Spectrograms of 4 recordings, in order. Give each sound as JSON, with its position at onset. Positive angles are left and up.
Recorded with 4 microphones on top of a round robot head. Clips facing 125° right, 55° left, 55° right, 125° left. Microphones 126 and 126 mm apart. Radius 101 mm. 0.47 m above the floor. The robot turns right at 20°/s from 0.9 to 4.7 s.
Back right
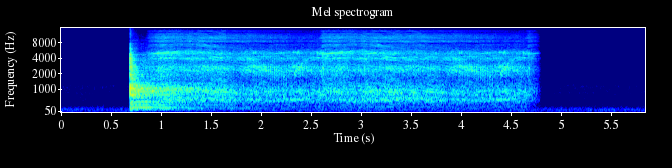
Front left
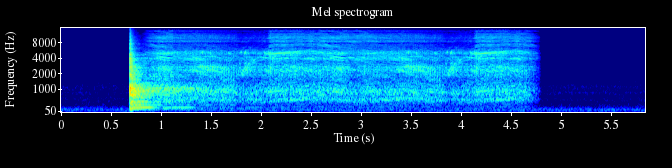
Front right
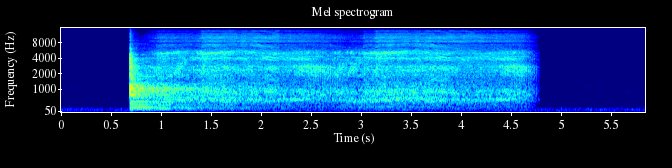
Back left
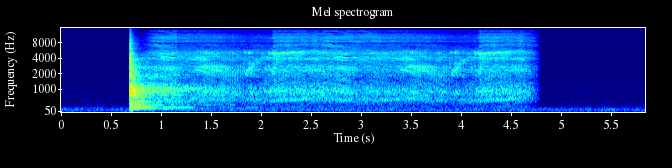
{"t": 0.7, "sound": "a snare drum", "azimuth_deg": 90, "distance_m": 0.6}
